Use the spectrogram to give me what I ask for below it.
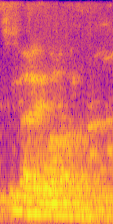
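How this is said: It is said in a soft, tender way.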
